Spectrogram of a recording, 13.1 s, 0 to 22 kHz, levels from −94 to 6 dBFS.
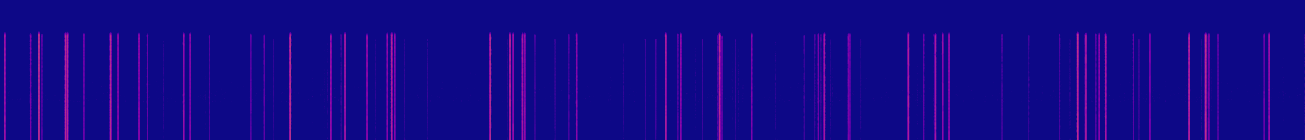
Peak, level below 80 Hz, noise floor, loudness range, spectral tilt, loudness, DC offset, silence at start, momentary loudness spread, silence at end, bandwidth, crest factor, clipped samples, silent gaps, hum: -12 dBFS; -82 dBFS; -87 dBFS; 4 LU; 0 dB/octave; -53 LUFS; under 0.1%; 0.65 s; 17 LU; 4.55 s; 17 kHz; 46 dB; under 0.1%; none; none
